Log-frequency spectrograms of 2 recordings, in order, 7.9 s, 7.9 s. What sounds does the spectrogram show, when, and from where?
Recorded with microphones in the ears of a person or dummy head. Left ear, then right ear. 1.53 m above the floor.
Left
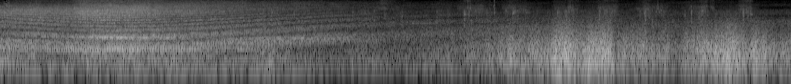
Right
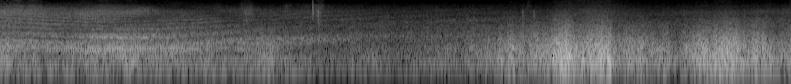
0.0 s a vehicle: 15° left (ahead or behind); by 7.9 s 35° left (ahead or behind)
